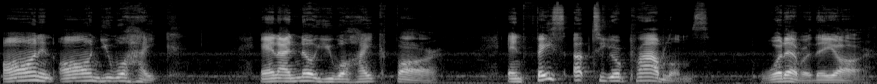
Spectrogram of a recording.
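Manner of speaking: lively read-aloud with rhyming bounce; storybook reading. Acted. Reading a Dr. Seuss book to his YouTube viewers, lively storytelling. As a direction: read it like a children's picture book.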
